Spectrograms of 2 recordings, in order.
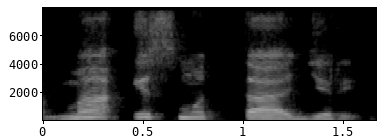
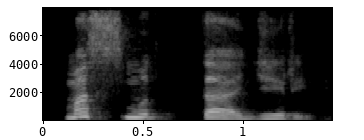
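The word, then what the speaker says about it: ما اسم التاجر: Maka kita tidak akan bertanya ma ismut tajiri. Tapi kita bertanya masmut tajiri.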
